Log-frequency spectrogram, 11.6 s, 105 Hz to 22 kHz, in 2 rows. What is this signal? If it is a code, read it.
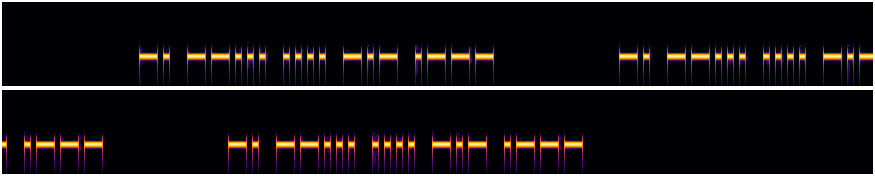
Morse code, heard as a keyed tone, about 30 wpm, 700 Hz. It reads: N7HKJ N7HKJ N7HKJ
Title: USA Call Signs - 5 Characters - Repeated 3x - 30wpm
